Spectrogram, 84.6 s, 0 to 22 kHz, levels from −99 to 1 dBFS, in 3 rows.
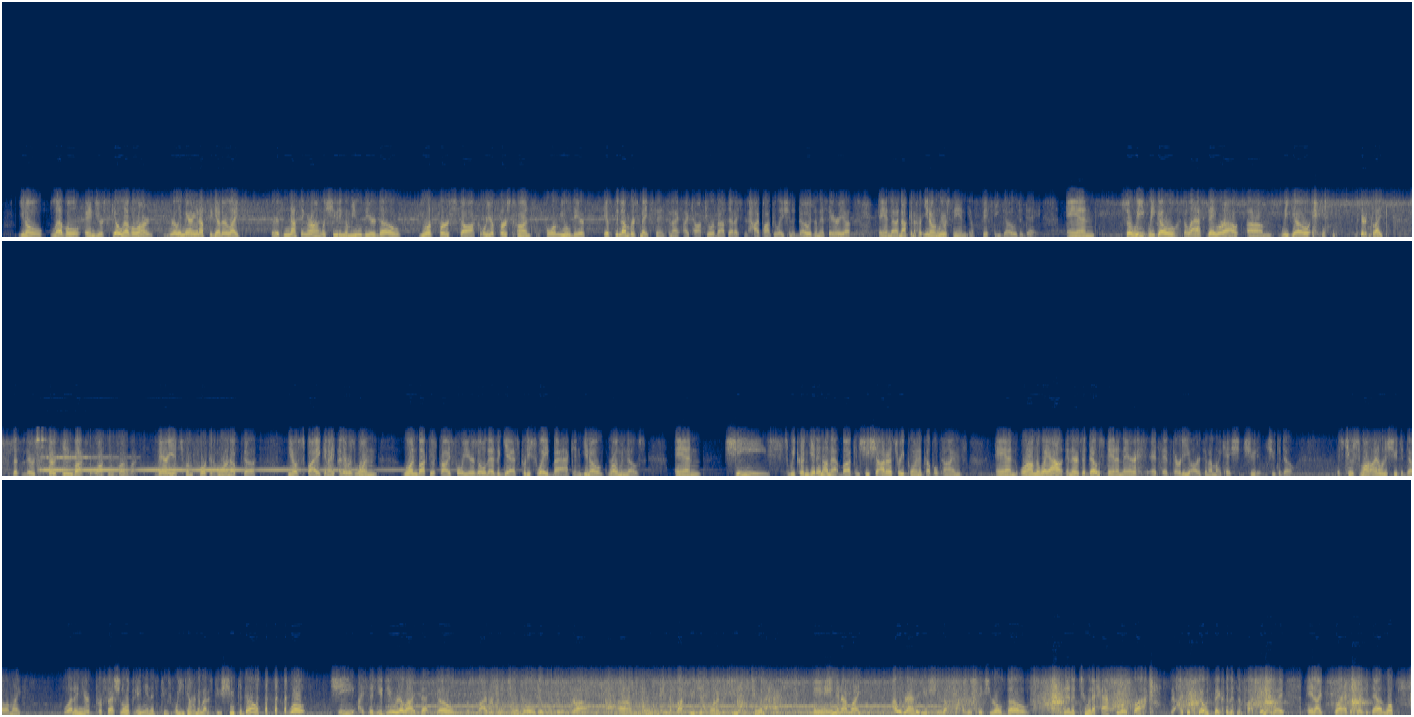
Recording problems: phone-call audio; poor line
distortion; slight; 10 dB below the speech
household noises; loud; throughout; 3 dB below the speech

